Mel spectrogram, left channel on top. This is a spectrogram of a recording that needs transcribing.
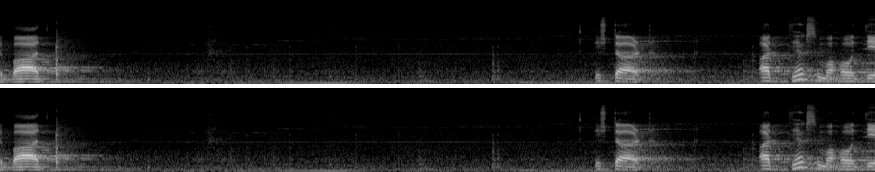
बाद। स्टार्ट। अध्यक्ष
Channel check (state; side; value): identical; both; correlation 1.00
